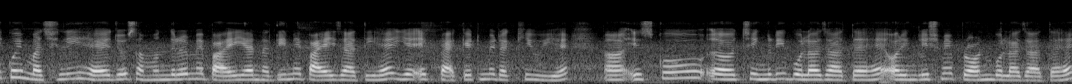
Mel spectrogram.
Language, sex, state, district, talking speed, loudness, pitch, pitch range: Hindi, female, Goa, North and South Goa, 180 wpm, -17 LUFS, 225 Hz, 210-240 Hz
